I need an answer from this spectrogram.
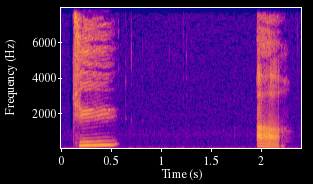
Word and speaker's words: tu as: Okay, second one, tu as. Okay, as usual in French, final s is not pronounced.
